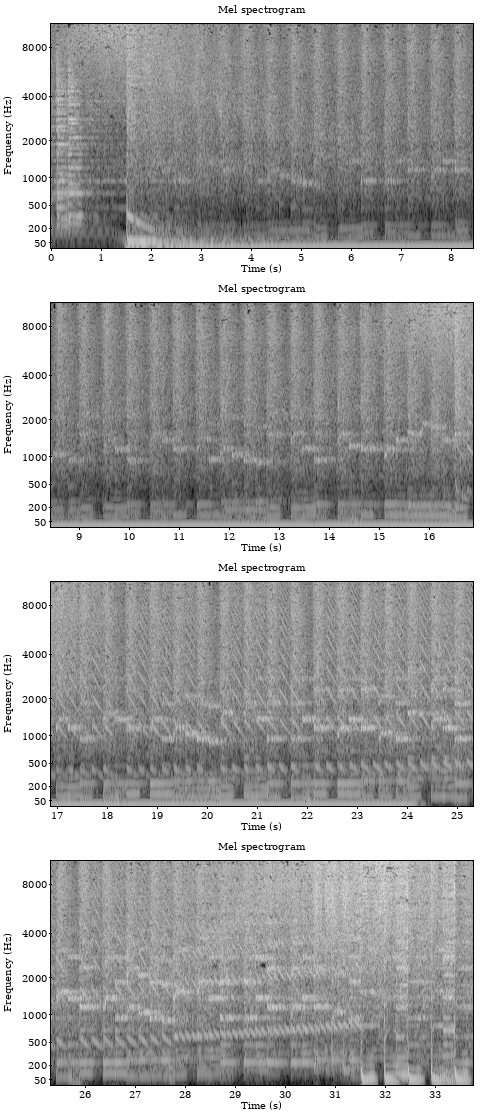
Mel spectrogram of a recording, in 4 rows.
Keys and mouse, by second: 0.6 click, 1.5 click, 2.1 click, 4.8 click, 9.9 click, 10.9 click, 11.6 click, 12.5 click, 14.5 click, 16.5 click, 17.1 click, 17.6 click, 17.8 click, 18.3 click, 22.1 click, 25.9 click, 27.9 u, 28.4 click.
